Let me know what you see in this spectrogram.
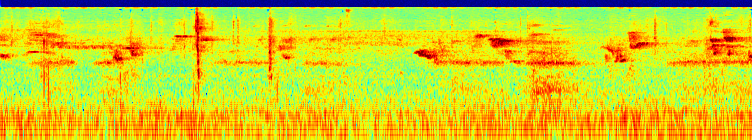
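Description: Songbirds chirping and calling outdoors, short calls that slide down in pitch and hold briefly, repeating throughout, with a few sharp clicks mixed in.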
